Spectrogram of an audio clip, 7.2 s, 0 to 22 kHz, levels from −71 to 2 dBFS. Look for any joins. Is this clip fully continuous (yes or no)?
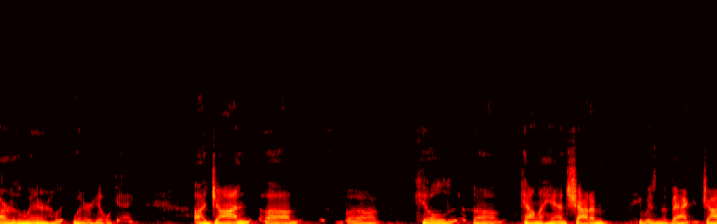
yes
